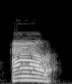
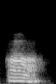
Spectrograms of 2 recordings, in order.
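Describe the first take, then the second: First: The hamzah sounds thin and light. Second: The hamzah sounds thick and heavy. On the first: The speaker calls it right. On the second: The speaker calls it wrong.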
